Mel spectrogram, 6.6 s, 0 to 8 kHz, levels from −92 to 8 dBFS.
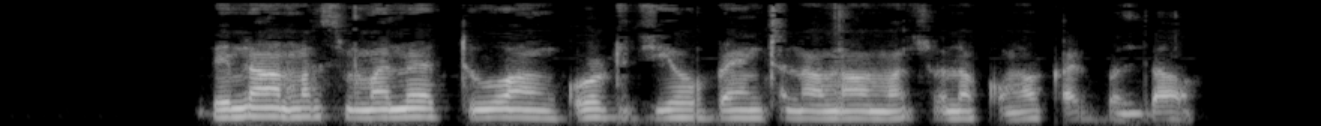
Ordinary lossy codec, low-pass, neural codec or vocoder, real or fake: MP3, 32 kbps; 7.2 kHz; codec, 16 kHz, 2 kbps, FunCodec, trained on LibriTTS, 25 frames a second; fake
